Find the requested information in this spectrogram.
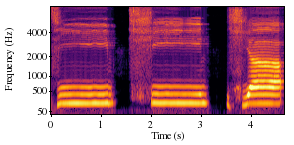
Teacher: چھٹا مخرج ہے وسط زبان اور وسط تالو، یعنی زبان کا سینٹر اور تالو کا سینٹر بالکل ایک دوسرے کے قائم مقام ہیں، مقابل ہیں، تو یہاں سے ہم نے جیم، شین، یا یہ ادا ہوں گے، ٹھیک ہے۔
